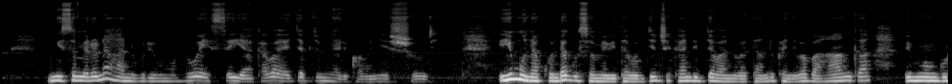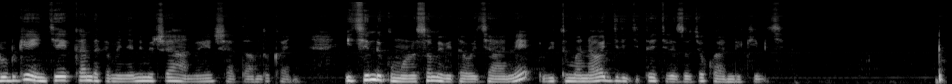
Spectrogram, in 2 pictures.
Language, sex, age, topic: Kinyarwanda, female, 25-35, education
